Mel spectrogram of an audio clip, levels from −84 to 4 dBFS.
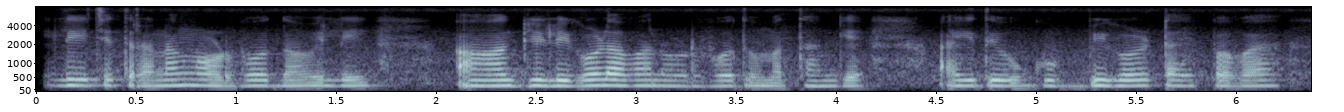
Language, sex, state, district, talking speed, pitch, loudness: Kannada, male, Karnataka, Bidar, 130 wpm, 190 Hz, -20 LUFS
